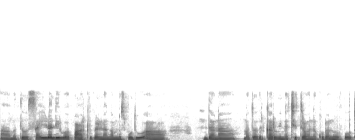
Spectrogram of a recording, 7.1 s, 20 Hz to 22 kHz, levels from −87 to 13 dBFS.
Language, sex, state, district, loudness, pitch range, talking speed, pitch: Kannada, female, Karnataka, Dakshina Kannada, -18 LUFS, 195-205 Hz, 135 wpm, 200 Hz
